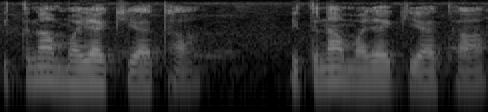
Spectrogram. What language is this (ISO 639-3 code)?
urd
